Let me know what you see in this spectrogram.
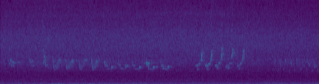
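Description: A songbird singing in quick runs of chirping notes for about three seconds, then a short burst again about four seconds in, over a low steady rumble.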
